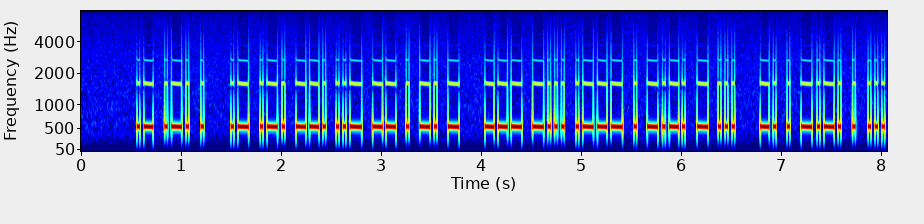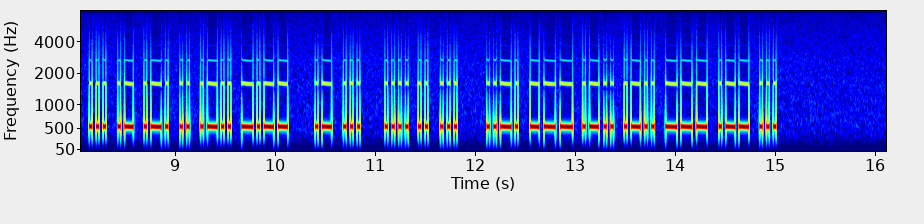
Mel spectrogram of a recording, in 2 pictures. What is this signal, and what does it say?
Morse code, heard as a keyed tone, hand-sent with a bug key, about 35 wpm, 520 Hz. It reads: ARE ARGUMENT OBJECTS NECESSARILY AS HIS FOLLOWS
